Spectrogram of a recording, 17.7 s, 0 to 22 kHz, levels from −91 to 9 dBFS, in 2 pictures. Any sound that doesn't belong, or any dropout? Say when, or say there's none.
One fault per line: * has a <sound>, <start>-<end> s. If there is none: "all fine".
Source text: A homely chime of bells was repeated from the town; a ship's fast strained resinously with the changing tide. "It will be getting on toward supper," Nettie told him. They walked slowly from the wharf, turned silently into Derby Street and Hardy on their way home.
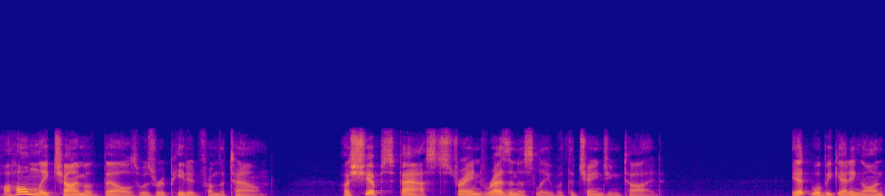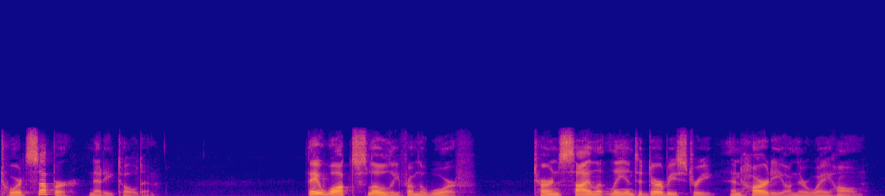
all fine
